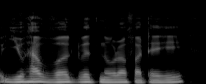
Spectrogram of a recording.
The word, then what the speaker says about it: Fatehi: So you have worked with Nora Fatehi, right? Did I pronounce her name right? Yes, you Fatehi.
